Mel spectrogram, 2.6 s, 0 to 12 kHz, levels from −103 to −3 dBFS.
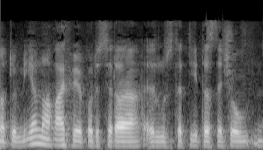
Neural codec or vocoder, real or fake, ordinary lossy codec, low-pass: codec, 16 kHz, 1 kbps, FunCodec, trained on LibriTTS, 50 frames a second; fake; AAC, 32 kbps; 7.2 kHz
